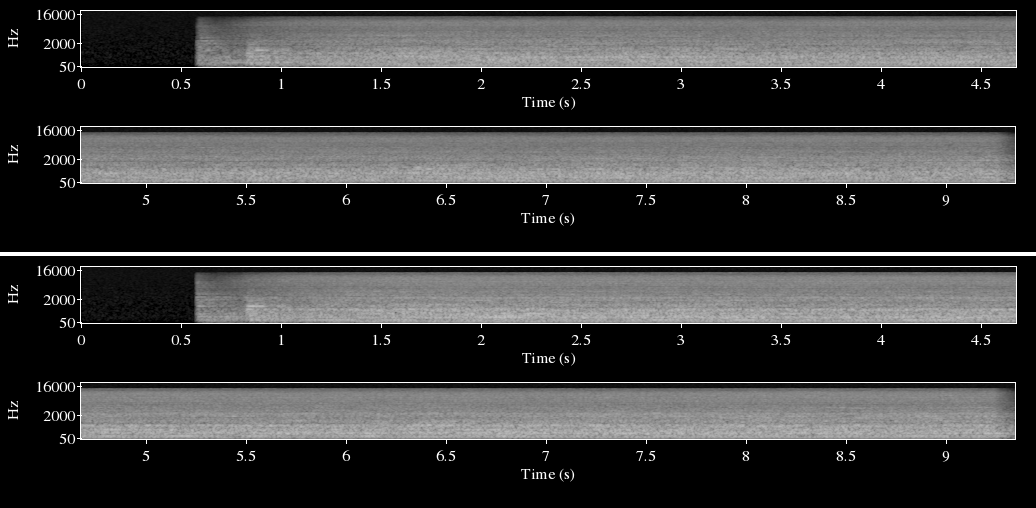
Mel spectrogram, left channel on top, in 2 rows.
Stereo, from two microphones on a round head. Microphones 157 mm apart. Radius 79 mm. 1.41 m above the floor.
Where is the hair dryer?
85° right, 2.5 m.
